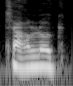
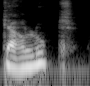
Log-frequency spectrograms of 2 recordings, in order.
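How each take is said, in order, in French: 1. La deuxième syllabe ne se prononce pas 'look'. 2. La deuxième syllabe se prononce 'look'.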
